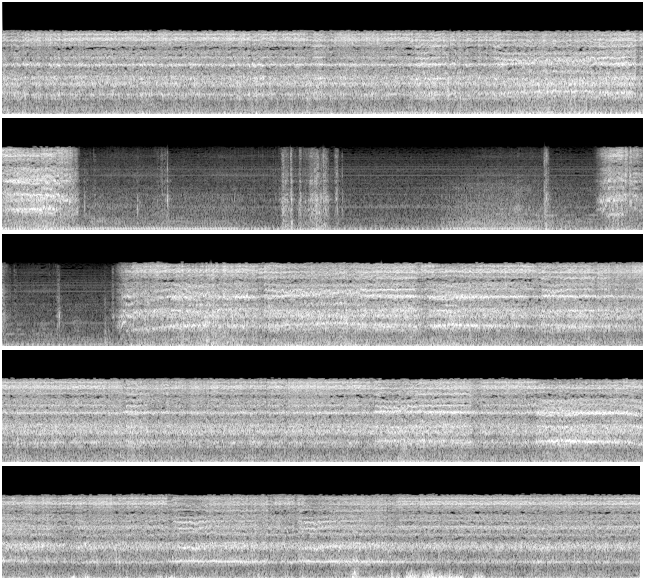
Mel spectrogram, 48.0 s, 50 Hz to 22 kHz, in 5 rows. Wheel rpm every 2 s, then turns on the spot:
200, 200, 200, 190, 200, 60, 10, 10, 0, 30, 70, 190, 200, 200, 200, 200, 200, 190, 200, 170, 160, 160, 160, 160.
10-12 14-16 18-20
